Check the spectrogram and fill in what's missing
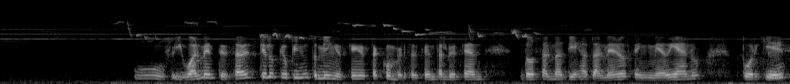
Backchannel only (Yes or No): Yes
